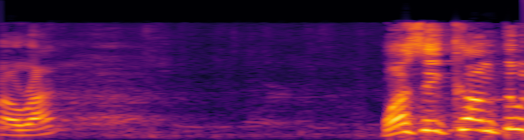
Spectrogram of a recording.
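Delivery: usual speaking voice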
